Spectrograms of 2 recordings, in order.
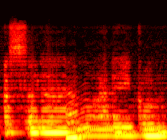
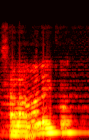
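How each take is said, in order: First: The greeting starts with 'as' and says 'salamu' fully. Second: The greeting starts directly with 'salam', no 'as'. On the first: The speaker calls it right. "অথচ না" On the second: The speaker calls it wrong. "সালাম উচ্চারণ ঠিক করে করতে পারে না।"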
